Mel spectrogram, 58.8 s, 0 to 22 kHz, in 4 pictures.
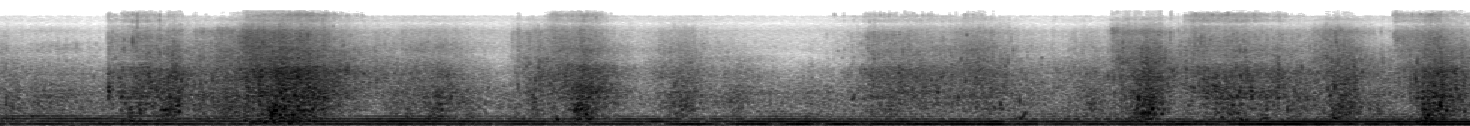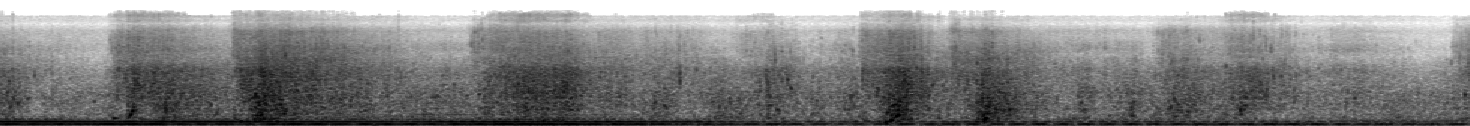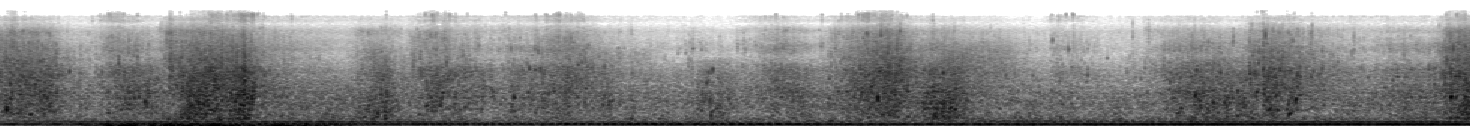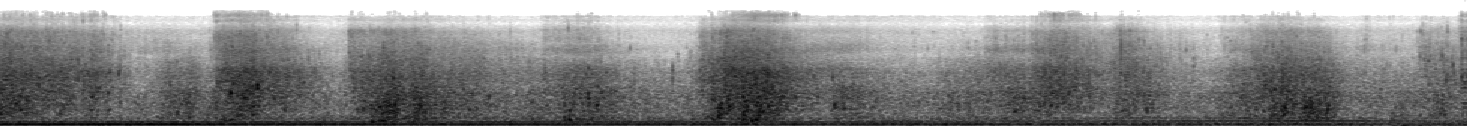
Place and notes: Point Molate beach, now closed to the public, pretty spot with nice views of Richmond bridge, very polluted .. I am cleaning this beach for few months now and it really made me think of importance of clean environment..... I like this recording of waves for changes in their tempo and made me think of making series of such long recordings of waves hitting a shore... Please, help to clean our planet....
21 March 2011, 02:21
